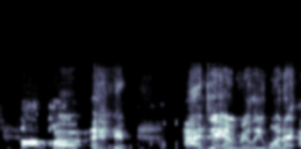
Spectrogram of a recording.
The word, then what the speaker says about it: Lompoc: It's Lompoc. It was literally Lompoc.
